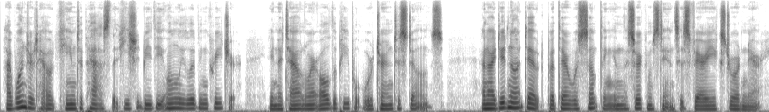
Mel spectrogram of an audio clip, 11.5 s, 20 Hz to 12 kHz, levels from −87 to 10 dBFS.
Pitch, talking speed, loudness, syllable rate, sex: 130 Hz, 210 wpm, -19 LUFS, 6.1 syllables/s, male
